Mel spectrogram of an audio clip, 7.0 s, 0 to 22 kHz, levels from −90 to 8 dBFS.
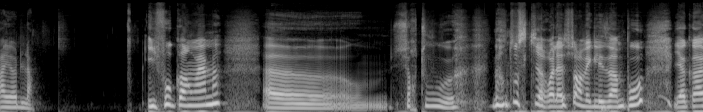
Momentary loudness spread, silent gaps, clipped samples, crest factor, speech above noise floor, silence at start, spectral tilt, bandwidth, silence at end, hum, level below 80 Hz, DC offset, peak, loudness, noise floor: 12 LU; none; under 0.1%; 18 dB; 58 dB; 0 s; -4 dB/octave; 19 kHz; 0 s; none; -50 dBFS; under 0.1%; -2 dBFS; -19 LUFS; -76 dBFS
